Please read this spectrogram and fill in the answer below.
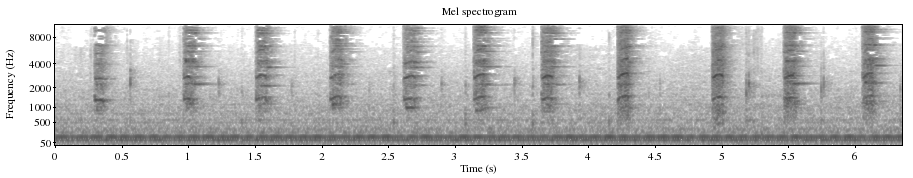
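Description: Pump-action Frylight 1-cal cooking oil spray bottle being pumped into a muffin tray: a rapid run of short spritzes, about two a second, each with a faint squeak from the pump.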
